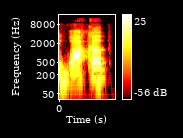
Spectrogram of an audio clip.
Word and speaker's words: Wachob: Really grateful and excited to have on the podcast today Harry Wachob. Am I pronouncing that correctly?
